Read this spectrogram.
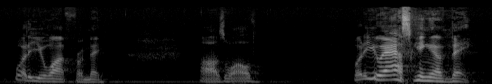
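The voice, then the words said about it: Sarcastic questioning tone. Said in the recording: “I'm being sarcastic a little bit here.”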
